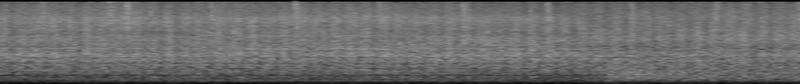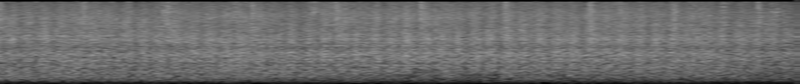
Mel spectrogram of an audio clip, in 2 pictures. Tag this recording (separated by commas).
Vehicle, outside, rural or natural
